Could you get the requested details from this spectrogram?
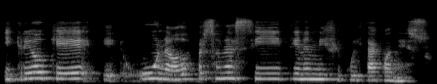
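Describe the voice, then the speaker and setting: A woman teacher giving patient, explanatory feedback on an exam to her class, often checking in with the students. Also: high voice. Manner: patient, explanatory, checks in with frequent tag questions; demonstrates word pronunciation slowly. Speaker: English teacher.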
